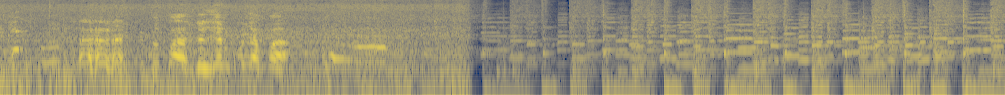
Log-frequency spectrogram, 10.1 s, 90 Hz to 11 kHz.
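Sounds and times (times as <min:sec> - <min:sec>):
outdoor background noise: 0:00.0 - 0:04.8
background music with low beat: 0:04.4 - 0:10.0.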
